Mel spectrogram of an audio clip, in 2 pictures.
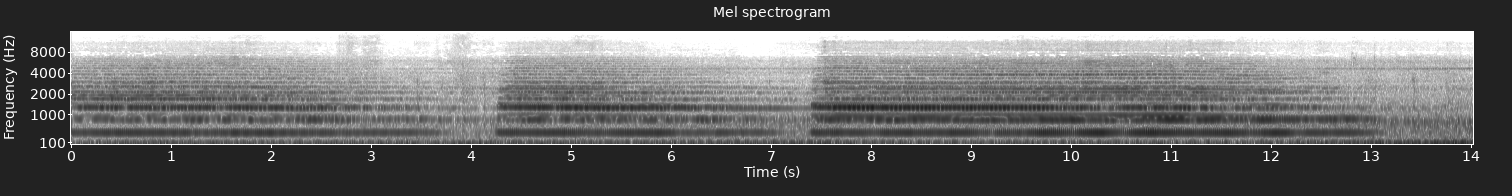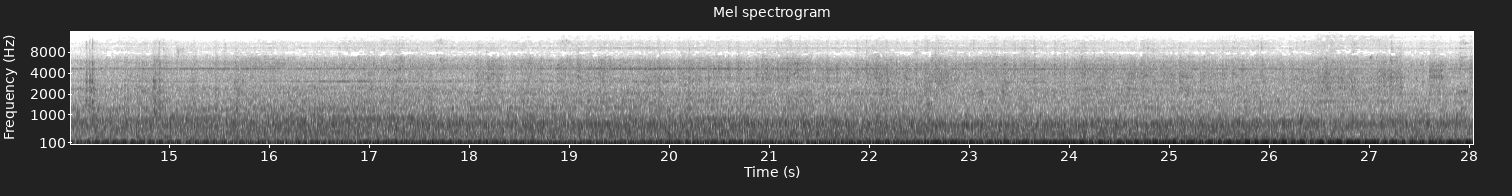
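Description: Diesel freight locomotive's chord horn sounding the grade-crossing signal: three long blasts, the third the longest, ending about halfway through. Then the locomotives, one of them an EMD GP38, pass close by with a loud, steady engine drone and wheel noise that grows louder near the end.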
